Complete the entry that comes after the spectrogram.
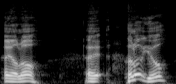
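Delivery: high-pitched ranting Colombian sergeant impersonation; Sergeant Catalan. Retold or imitated. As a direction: start with halting hellos, build to a high, scolding tirade. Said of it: "this is a spot-on, uh, impersonation".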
